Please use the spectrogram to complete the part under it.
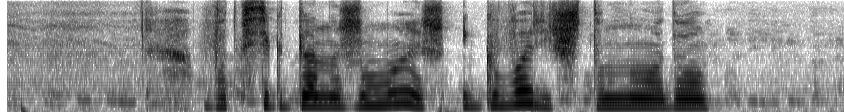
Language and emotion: Russian, angry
